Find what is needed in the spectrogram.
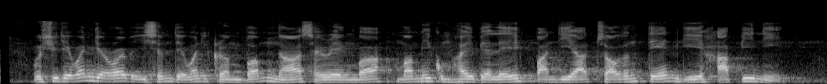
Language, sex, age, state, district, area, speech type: Manipuri, male, 18-30, Manipur, Chandel, rural, read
